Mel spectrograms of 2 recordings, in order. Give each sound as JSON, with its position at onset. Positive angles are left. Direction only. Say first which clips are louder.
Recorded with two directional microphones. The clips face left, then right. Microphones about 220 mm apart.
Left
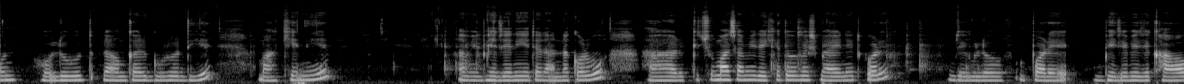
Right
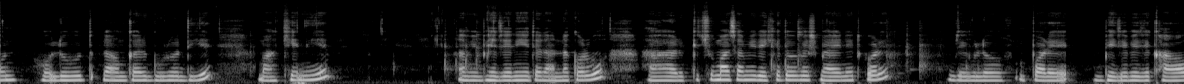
{"t": 0.0, "sound": "speech", "louder": "right 4 dB", "side_deg": -30}
{"t": 4.8, "sound": "speech", "louder": "right 5 dB", "side_deg": -30}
